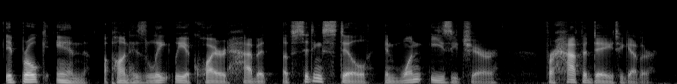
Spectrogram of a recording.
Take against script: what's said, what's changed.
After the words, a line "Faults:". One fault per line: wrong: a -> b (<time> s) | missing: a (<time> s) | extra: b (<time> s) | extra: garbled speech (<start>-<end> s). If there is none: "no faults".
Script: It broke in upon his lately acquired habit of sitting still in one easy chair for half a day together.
It broke in upon his lately acquired habit of sitting still in one easy chair for half a day together.
Faults:
no faults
